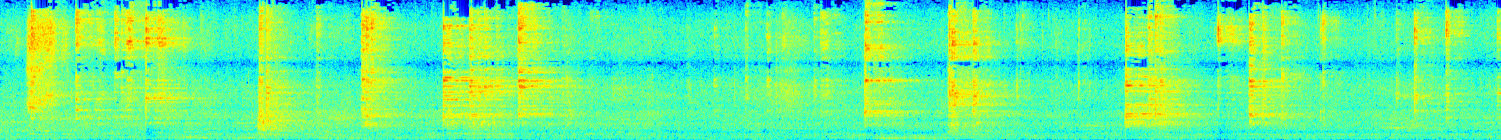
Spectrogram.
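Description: Grains rustle and scrape as they are stirred in a metal pan.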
